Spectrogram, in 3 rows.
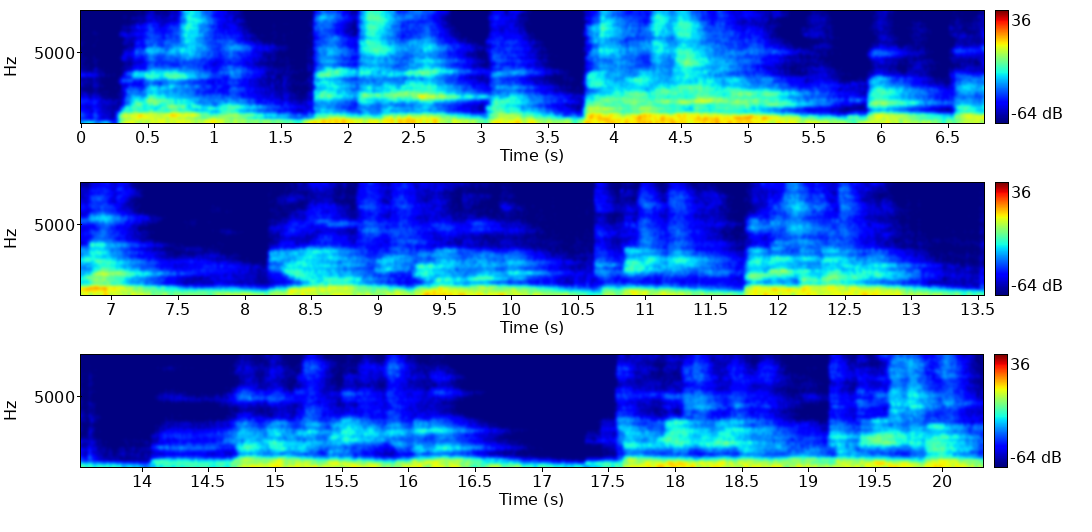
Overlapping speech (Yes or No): Yes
